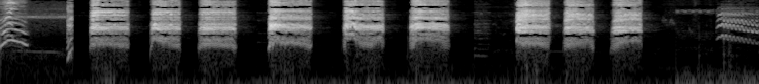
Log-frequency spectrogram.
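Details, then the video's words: A ringneck parrot gives about nine harsh, grating squawks in quick succession, roughly two per second, with brief whistled slides at the start and end. "Ringneck Parrot Sounds"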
